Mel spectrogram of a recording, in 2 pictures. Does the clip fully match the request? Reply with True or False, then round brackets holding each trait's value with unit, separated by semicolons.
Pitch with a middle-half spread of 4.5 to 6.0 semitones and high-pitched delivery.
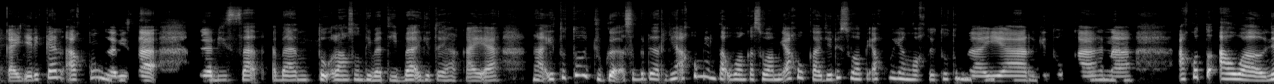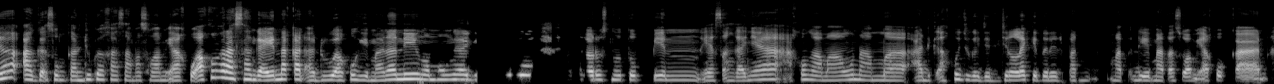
False (3.2 semitones; 210 Hz)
